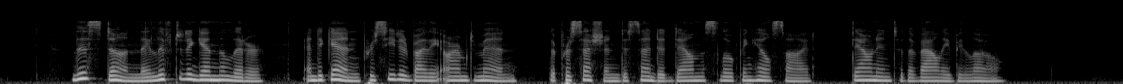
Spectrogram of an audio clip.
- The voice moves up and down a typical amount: Yes, average, 3.7 semitones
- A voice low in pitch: No, medium, 180 Hz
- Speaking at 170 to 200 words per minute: No, average, 140 wpm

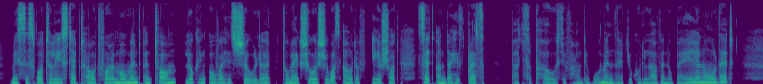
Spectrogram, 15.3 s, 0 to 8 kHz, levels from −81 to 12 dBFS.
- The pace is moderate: Yes, average, 160 wpm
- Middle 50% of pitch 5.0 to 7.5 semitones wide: No, average, 3.4 semitones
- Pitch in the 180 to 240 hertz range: No, medium, 155 Hz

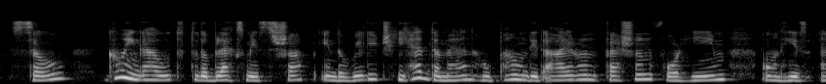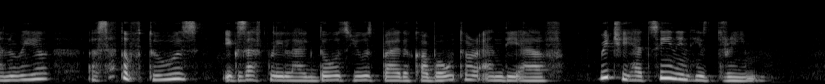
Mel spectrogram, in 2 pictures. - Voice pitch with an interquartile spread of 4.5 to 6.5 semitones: No, average, 3.1 semitones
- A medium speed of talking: Yes, average, 160 wpm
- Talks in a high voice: Yes, high, 195 Hz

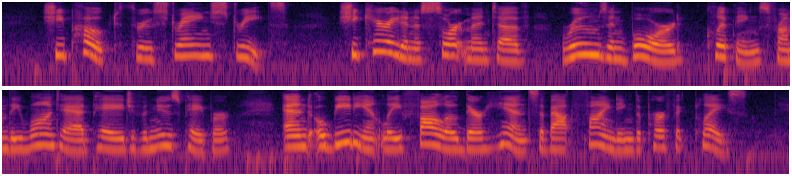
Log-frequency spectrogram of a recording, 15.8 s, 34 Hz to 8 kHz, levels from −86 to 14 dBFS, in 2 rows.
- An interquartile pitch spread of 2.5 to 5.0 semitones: No, wide, 5.4 semitones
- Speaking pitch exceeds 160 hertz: Yes, high, 190 Hz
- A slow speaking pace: Yes, slow, 120 wpm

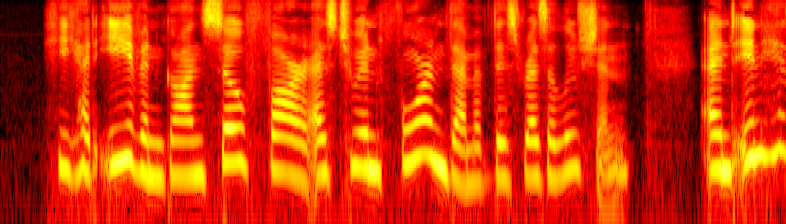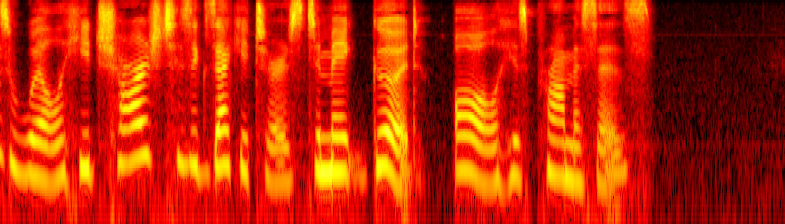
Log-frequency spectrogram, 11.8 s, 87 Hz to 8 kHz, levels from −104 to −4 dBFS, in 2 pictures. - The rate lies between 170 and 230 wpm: No, slow, 135 wpm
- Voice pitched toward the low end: No, very high, 255 Hz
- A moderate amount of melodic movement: Yes, average, 3.8 semitones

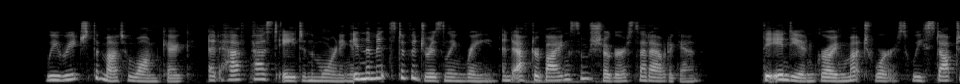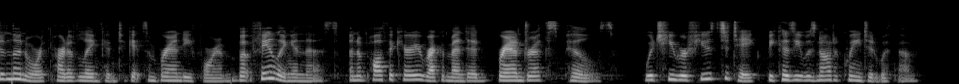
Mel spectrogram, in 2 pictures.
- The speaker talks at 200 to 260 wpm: Yes, fast, 205 wpm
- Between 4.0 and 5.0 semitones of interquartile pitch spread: Yes, average, 4.6 semitones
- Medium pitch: Yes, medium, 180 Hz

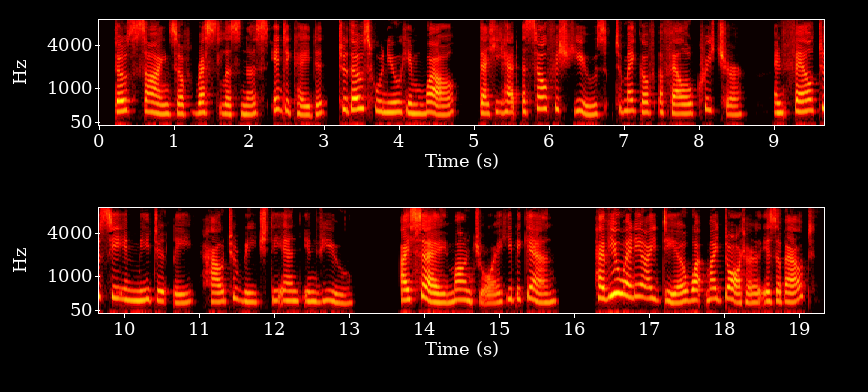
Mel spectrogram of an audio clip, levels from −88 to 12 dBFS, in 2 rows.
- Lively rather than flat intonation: No, average, 4.0 semitones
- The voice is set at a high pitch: Yes, very high, 250 Hz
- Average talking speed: Yes, average, 155 wpm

